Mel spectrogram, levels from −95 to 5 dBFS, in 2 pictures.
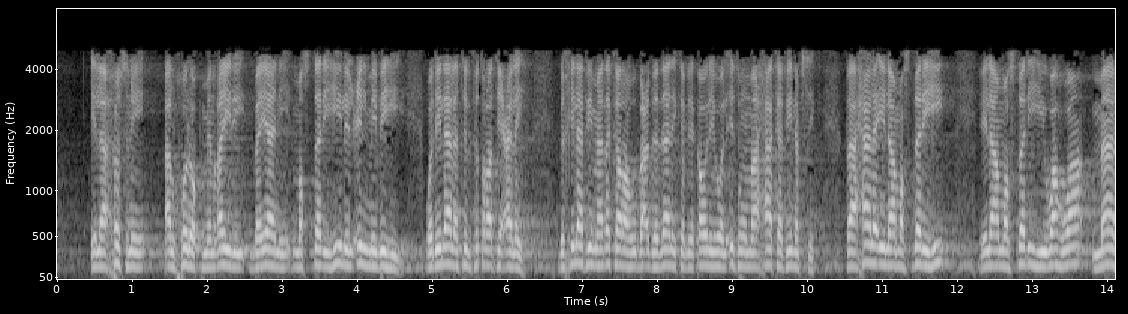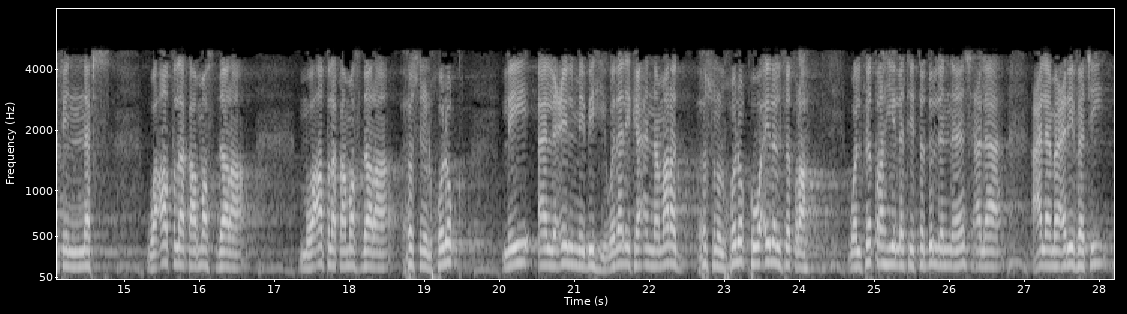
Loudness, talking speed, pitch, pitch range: -18 LUFS, 120 wpm, 170 Hz, 160-185 Hz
